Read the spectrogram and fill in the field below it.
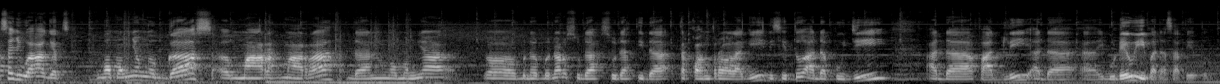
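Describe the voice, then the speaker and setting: Older man, halting interview retelling, heats up as he talks; echoey room, music bed. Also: on the high side, sharp tone. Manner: halting, many restarts, voice rising when agitated.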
